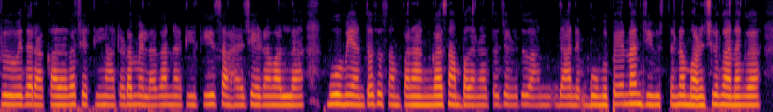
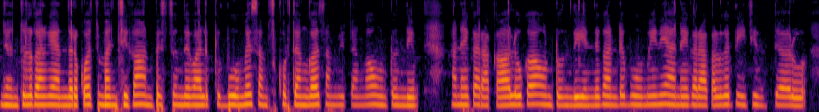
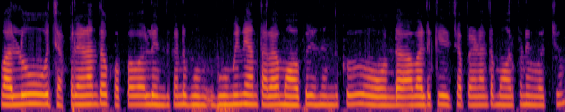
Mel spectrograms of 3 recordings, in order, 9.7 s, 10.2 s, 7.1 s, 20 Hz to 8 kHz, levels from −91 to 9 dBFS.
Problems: background conversations at intervals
